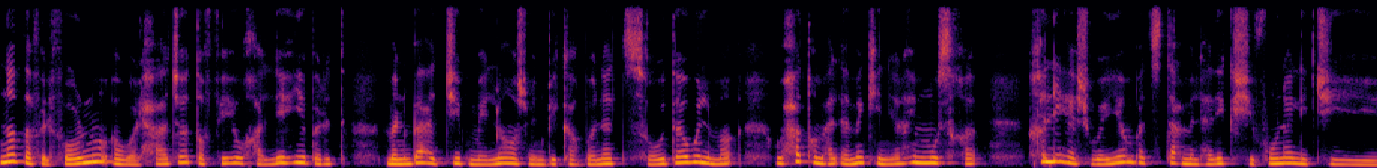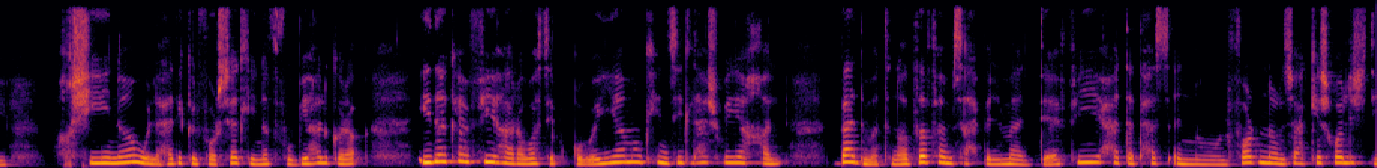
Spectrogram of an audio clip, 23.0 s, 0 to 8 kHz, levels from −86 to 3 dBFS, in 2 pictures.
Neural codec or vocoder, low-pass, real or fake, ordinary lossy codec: none; none; real; none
